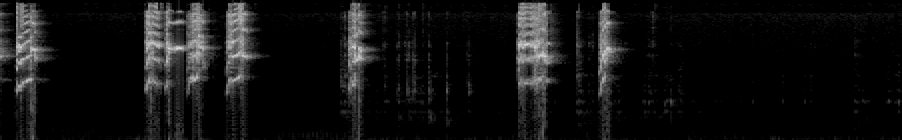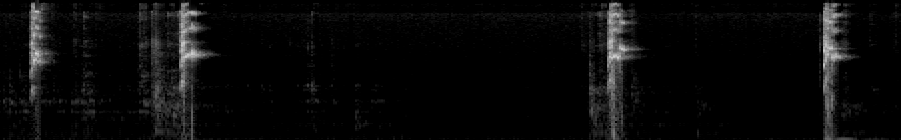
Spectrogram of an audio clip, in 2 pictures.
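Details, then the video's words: Four rosy-faced lovebirds in a cage by a window: a flurry of shrill high chirps at first, then single sharp chirps spaced a few seconds apart over faint room and street background. "Lovebird Chirping Sounds"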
